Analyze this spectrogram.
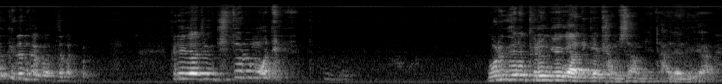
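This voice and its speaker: A high-pitched middle-aged male pastor delivers a sermon in a folksy, joking manner, slipping into impressions of grumbling elders. He sounds a little distant from the microphone. The church room around him rings with echo. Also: big pitch swings, brisk, long pauses, dark tone. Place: church sanctuary.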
